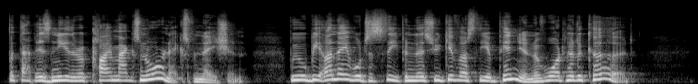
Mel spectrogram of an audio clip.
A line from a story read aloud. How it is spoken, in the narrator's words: One of them exclaimed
